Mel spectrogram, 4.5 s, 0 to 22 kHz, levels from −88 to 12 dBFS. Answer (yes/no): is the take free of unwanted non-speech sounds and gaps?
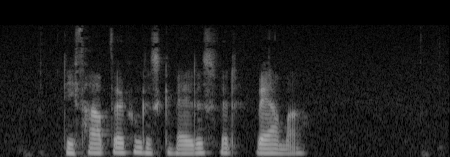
yes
